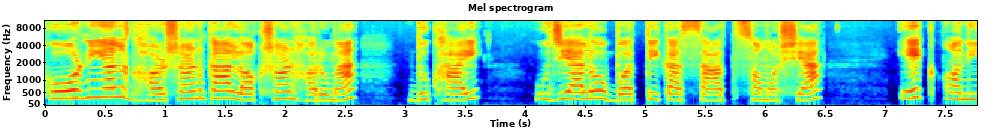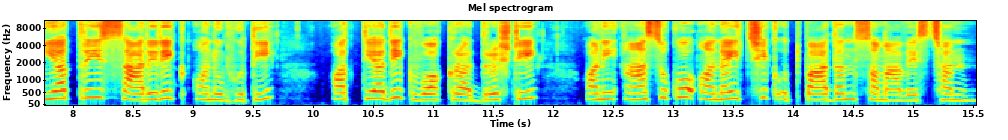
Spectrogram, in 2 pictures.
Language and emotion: Nepali, neutral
